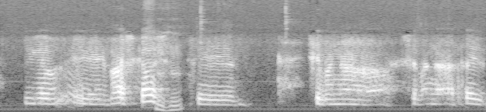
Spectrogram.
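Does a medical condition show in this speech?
Yes: amyotrophic lateral sclerosis; amyotrophic lateral sclerosis diagnosed about 2 years ago, progressive, neurodegenerative, no treatment, took part in trial.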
